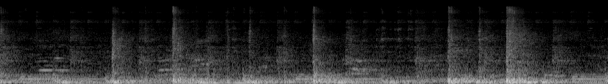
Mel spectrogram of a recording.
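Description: Music playing with a voice in it, over a series of irregular thuds, about one a second, from training in the gym.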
